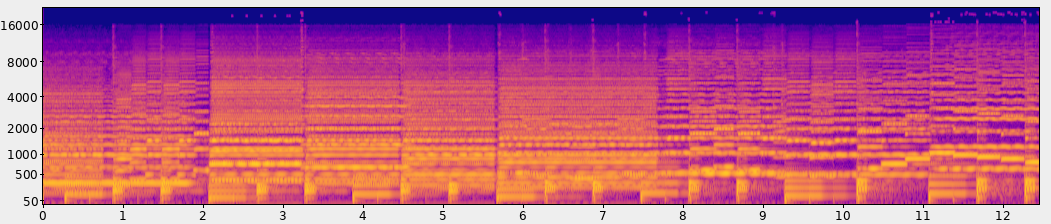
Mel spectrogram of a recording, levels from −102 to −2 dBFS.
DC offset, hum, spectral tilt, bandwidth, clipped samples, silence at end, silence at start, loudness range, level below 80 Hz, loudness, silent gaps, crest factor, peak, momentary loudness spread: 0.1%; none; -4.5 dB/octave; 15.5 kHz; under 0.1%; 0 s; 0 s; 2 LU; -44 dBFS; -18 LUFS; none; 14 dB; -4 dBFS; 4 LU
